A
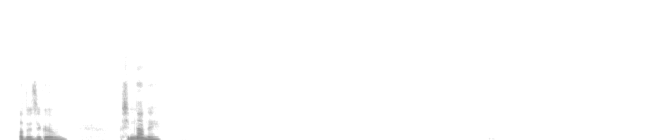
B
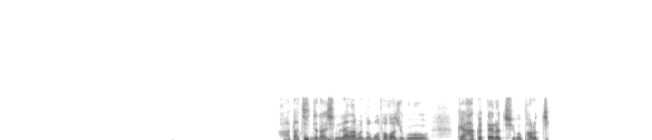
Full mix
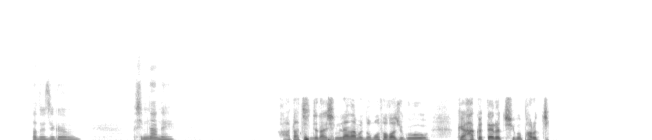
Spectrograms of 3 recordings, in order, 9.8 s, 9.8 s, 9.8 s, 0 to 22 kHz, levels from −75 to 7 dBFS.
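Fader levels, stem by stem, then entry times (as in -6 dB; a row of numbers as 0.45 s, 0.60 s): +2.5 dB, -1.5 dB; 0.20 s, 0.00 s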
